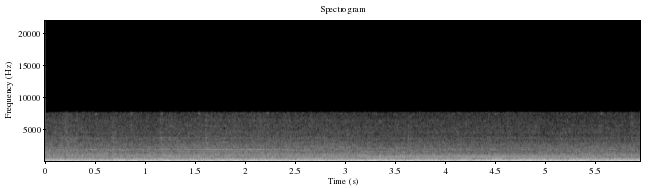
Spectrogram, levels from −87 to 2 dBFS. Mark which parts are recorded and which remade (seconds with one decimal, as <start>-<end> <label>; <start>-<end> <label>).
0.0-6.0 recorded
